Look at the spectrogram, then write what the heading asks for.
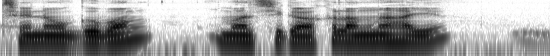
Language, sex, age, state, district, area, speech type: Bodo, male, 45-60, Assam, Baksa, rural, spontaneous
